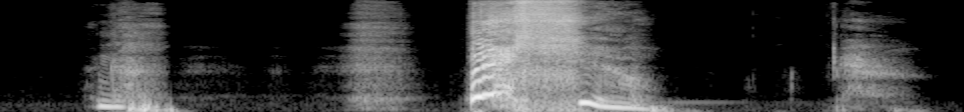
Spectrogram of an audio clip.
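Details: A sharp intake of breath, then one loud explosive sneeze with a voiced trailing sound, from a man after a struggle to hold back sneezes.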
